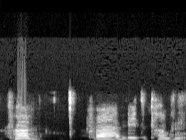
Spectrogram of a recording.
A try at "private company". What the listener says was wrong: Right.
